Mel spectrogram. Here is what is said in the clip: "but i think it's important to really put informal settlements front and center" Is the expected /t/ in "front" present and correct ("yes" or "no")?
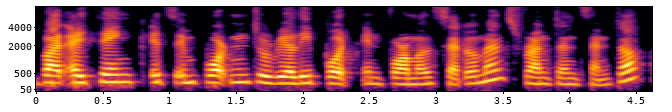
yes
